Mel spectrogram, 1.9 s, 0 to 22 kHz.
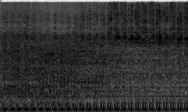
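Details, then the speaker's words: Sears Suburban snowblower with 20HP Briggs V-twin after fixing fouled spark plug, partly plugged fuel filter: starts immediately, steady even low thump at idle on both cylinders, no misses or knocks; normal idle. "took off immediately that sounds way better she's running on two that is so far just normal exhaust"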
